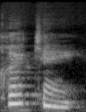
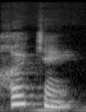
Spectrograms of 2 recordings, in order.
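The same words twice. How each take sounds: The two takes are said the same way.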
